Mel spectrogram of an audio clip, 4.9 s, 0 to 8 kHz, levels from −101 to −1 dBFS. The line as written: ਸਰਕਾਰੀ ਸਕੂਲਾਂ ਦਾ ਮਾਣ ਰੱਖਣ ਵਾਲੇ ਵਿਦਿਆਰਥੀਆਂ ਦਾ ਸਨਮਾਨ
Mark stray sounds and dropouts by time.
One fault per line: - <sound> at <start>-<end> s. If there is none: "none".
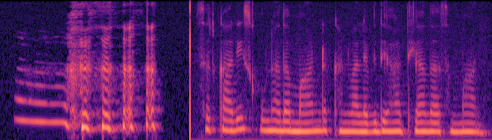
- laugh at 0.1-1.7 s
